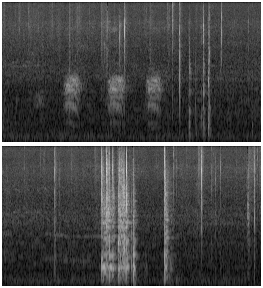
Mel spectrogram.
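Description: Metal clatter of aluminium lids and idli plates knocking against large steamer pots, loudest a little past the middle, with a few lighter knocks around it. A bird calls three times about a second in.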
